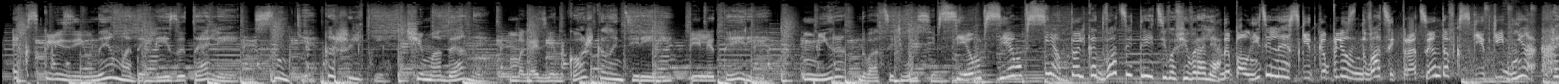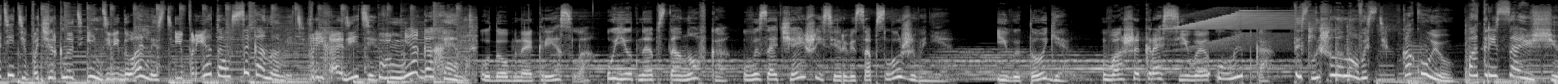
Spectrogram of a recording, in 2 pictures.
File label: Rus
